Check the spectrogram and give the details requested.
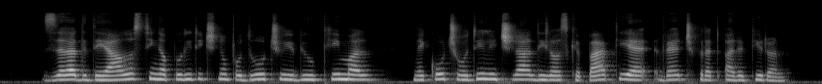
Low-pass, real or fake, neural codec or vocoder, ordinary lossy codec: none; fake; codec, 24 kHz, 0.9 kbps, WavTokenizer, large speech release; none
